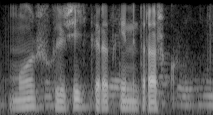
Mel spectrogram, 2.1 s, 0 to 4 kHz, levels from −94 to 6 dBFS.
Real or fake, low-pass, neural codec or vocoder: real; 3.6 kHz; none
